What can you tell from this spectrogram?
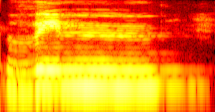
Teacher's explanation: नरमी के साथ, यानी जुबान का जो किनारा है उसको ऊपर वाले दांतों से टच करेंगे, ज़ाल अदा होगा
